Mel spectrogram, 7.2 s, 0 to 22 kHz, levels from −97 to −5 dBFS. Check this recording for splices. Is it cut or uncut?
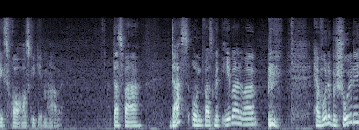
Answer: cut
